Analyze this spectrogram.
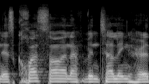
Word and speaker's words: croissant: cant and I will pronounce it like Tasha pronounce it cant cuz she's from America and she pronounces it this wayas she's gonna kill me uh oh the real pronunciation is quasa and I've been telling her this since I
